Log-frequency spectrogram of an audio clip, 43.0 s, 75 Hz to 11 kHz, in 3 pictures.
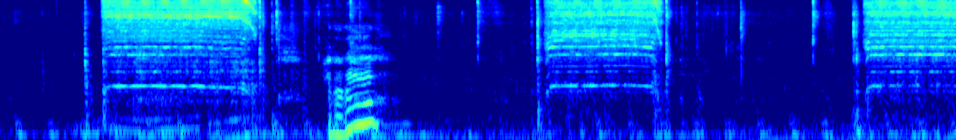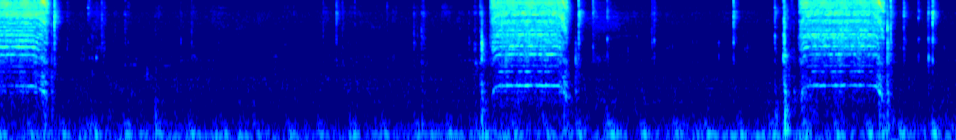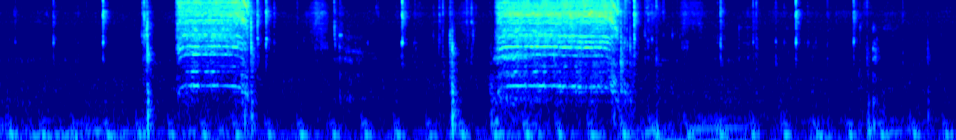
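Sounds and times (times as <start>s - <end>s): electric screwdriver whine: 1.6s - 4.0s, 8.1s - 10.0s, 13.0s - 15.2s, 21.6s - 23.0s, 26.4s - 27.8s, 31.4s - 32.6s, 36.1s - 38.2s.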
